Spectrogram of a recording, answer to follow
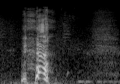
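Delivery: high, airy laugh; high breathy laugh. Real, not acted. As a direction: laugh at your own joke. Laughs at own boast.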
